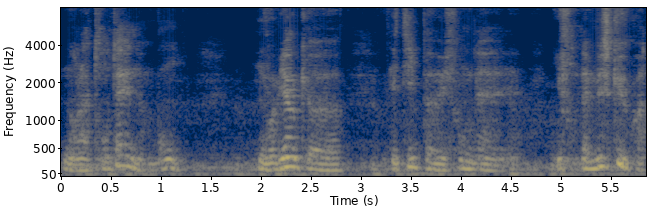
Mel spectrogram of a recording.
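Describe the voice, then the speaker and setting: A man talks at a fairly slow pace. Room echo can be heard. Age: 70s. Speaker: fitness instructor for seniors. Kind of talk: exercise tutorial with casual chat. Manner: halting, many hesitations.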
